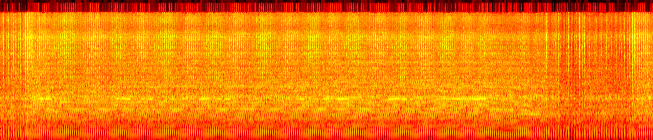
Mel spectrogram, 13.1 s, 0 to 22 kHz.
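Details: Craftsman LT1000 mower, Briggs 17.5 HP OHV single, after new carburetor, fuel lines and air filter: starts and settles into steady even beat at constant speed with no misses or knocks, then shuts off; healthy.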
